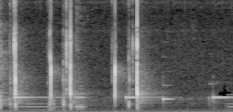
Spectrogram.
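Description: A paper cutout cosmetic tube tapped against a paper sheet, about six quick, sharp taps, over soft background music with held tones.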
